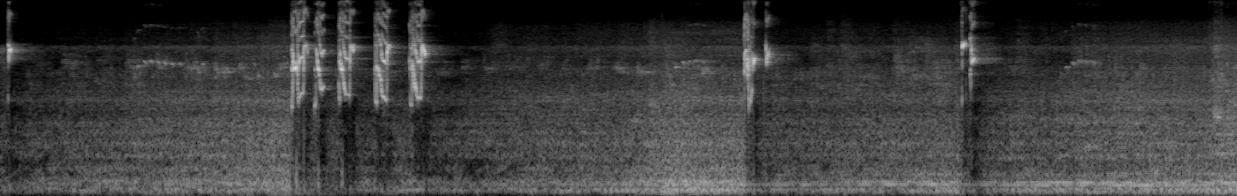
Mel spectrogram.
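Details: Lovebird, sounded to coax young birds learning to sing into calling: a quick burst of four or five shrill high chirps, then two isolated chirps over a rising low background hiss.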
